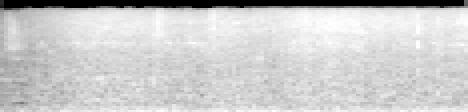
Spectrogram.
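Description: Wind buffeting the camera's microphone: a loud, steady rush of noise, heaviest in the low end.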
